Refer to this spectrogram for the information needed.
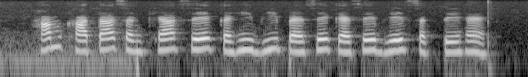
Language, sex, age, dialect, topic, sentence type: Hindi, female, 18-24, Awadhi Bundeli, banking, question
